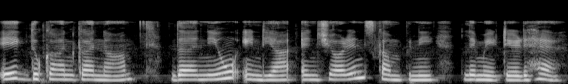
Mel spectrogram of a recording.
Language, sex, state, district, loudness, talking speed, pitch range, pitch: Hindi, female, Uttar Pradesh, Shamli, -15 LUFS, 115 wpm, 210-235 Hz, 220 Hz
